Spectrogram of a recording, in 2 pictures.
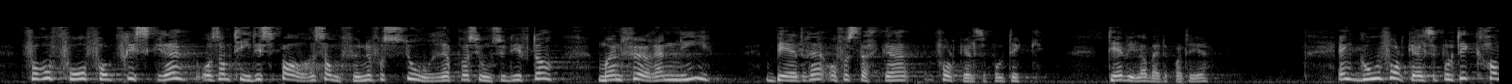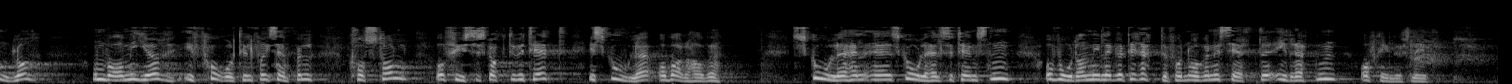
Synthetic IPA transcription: fɔɾɔfoːfɔlkfʁɪskəʁəɔsɑmt̪ʰiːd̪ɪspɑːʁəsɑmfʉnːəfɔst̪uːʁəʁɛpɑʁɑsuːnsʉːt̪jɪft̪əɾmɔɛnføːʁəæɪnːyː | beːd̪ʁəʔɔfɔst̪æʁkəəfɔlkəhɛlsəpʰʊlɪt̪ɪk | d̪̥ɛʋɪlɑɾbæɪd̪əpʰɑʈʰiːə | ɛɪnɡuːfɔlkəhɛlsəpʊlɪt̪ʰɪkhɑnd̪ləʁ | ʊmʋɑːmɪjøːɾɪfɔʁhɔlt̪ʰɪlfɔʁɛksɛmpəlkʰɔst̪ɔlːɔfyːsɪskɑkt̪ɪʋɪt̪ʰeːt̪ɪskuːləʔɔbɑːnəɦɑːʋə | skuləskuːləɦɛlsət̪ʰjeːnəst̪n̩ɔʋʊʁd̪ɑnʋɪlɛɡəʈ̪ɪlʁɛt̪ːəfɔd̪ɛnɔʁɡɑnɪseːʁt̪əɪd̪ʁɛt̪n̩ɔfʁiːliːʋsliːʋ

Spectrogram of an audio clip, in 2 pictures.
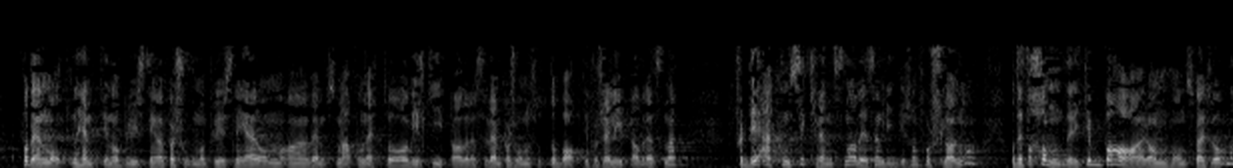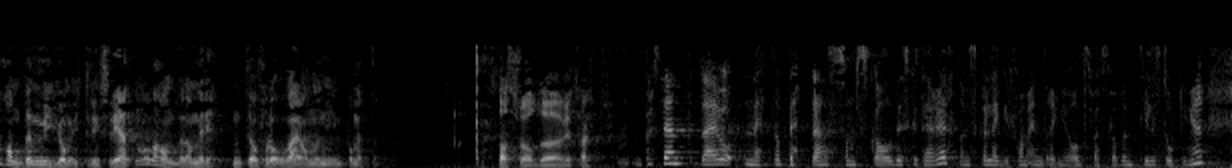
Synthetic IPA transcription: pʰɔd̪ɛnmoːt̪n̩ɦɛnt̪əɪnɔplyːsnɪŋəpʰæʂuːnɔplyːsnɪŋəɾɔmʋɛmsɔmæ̰ɾpʰɔnɛt̪ʰːʊɔʋɪlkəiːpɛɑd̪ɾɛsːəɾʋɛmːpʰæʂuːnəʂɔmst̪oːɾbɑːkd̪ɪfɔʂɛlːəiːpɛɑd̪ɾɛsənə | fɔɖɛʔæɾkʰʊnsəkʰʋɛnsnɑʋd̪ɛsɔmlɪɡːəʂɔmfɔʂɭɑːɡnoː | ɔd̪ɛt̪ːəhɑnd̪ləɾɪkːəbɑːɾəɔmɔnsbæɾkloːənd̪ɛɦɑnd̪ləɾmyːəɔmʏt̪ːɾɪŋsfɾɪːheːt̪n̩ɔd̪ɛɦɑnd̪ləɾɔmɾɛt̪ːn̩t̪ʰɪlɔfɔɭoːʋɔʋæːɾəɑnʊnyːmpʰɔnɛt̪ʰːə̥ | st̪ɑːt̪sɾoːd̪əʋɪt̪ʰɛlt̪pʰɾɛsɪd̪ɛnt̪d̪ɛæɾjʊnɛt̪ːɔpd̪ɛt̪ːəsɔmskɑld̪ɪskʉt̪ʰeːɾəsnɔɾʋɪskɑllːɛɡːəfɾɑmɛnd̪ɾɪŋəɾɔnsbæɾsloːʋənt̪ʰɪlst̪uːʈɪŋːə

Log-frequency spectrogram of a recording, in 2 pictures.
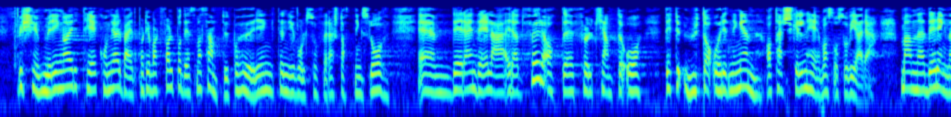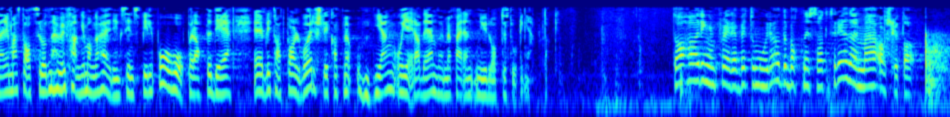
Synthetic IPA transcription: bəçʏmɾɪŋɑɾt̪ʰekʰɔnːɪɑɾbæɪd̪əpɑʈiːɪʋæʈːfɑlːpʰɔd̪ɛsɔmɑɾsɛnt̪ʉːt̪̚pʰɔɦøːɾɪŋt̪ʰɪlnyːʋɔlsɔfəɾæʂʈɑt̪nɪŋsloːʋ | d̪ɛæɾæɪnd̪eːlæɾɛd̪ːfɔɾɑ̰t̪fœlkçɛnt̪əʔɔ | d̪̥ɛt̪ːəʔʉːt̪ɑːʔɔɾd̪nɪŋənɑt̪hæʂkələnheːʋɑsɔsɔʋiːd̪ɑ̰ɾə̰mɛnd̪ɛɾɛŋnɑɾɪmæst̪ɑːt̪sɾoːd̪nhɑʊʋɪfɑŋːəmɑŋːəɦœʏɾɪŋsɪnspɪlpʰɔɔhoːpəɾɑt̪d̪ɛblɪʈ̪ʰɑt̪ːpʰɔɑlʋɔɾʂɭiːkɑt̪mɛʊnjɛŋːɔ̰jḛːɾʔɑd̪ɛnɔɾmɛfæːɾʔɛ̰nnːyːlo̰ːʋt̪ʰɪlst̪uːʈɪŋə̰t̪ʰɑ̥kː | d̪̥ɑɦɑɾɪŋːənfleːɾəbɛt̪ːɔmuːɾɑd̪ɛbɑt̪ːn̩ɪsɑːkt̪ʰɾeːd̪æːɾmɛʔɑ̰ːʋʂɭʉt̪ɑ

